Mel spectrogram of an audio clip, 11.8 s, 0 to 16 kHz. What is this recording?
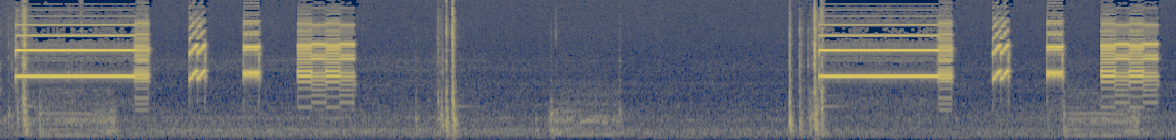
Ignition of mercedes 3enz E
Recorded with a smart phone
car, ignition, mercedes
